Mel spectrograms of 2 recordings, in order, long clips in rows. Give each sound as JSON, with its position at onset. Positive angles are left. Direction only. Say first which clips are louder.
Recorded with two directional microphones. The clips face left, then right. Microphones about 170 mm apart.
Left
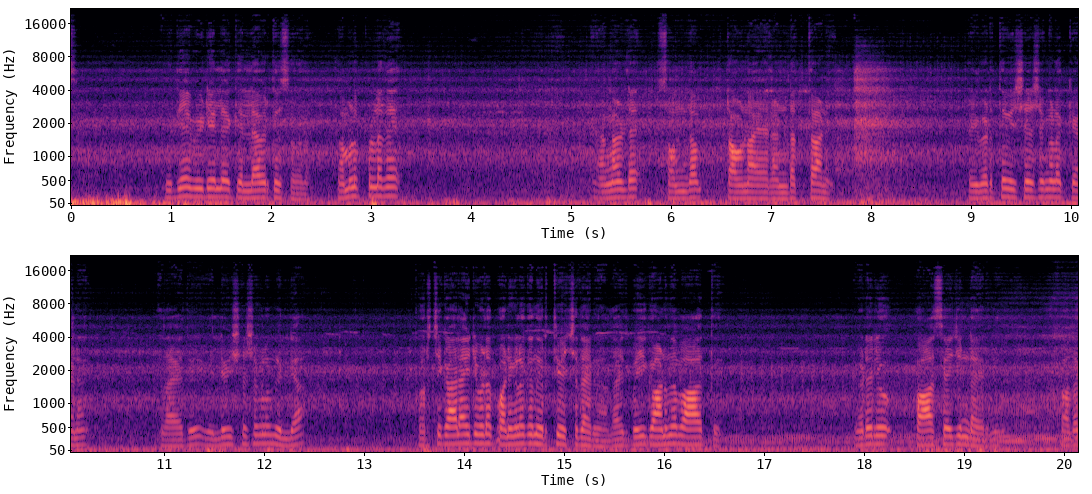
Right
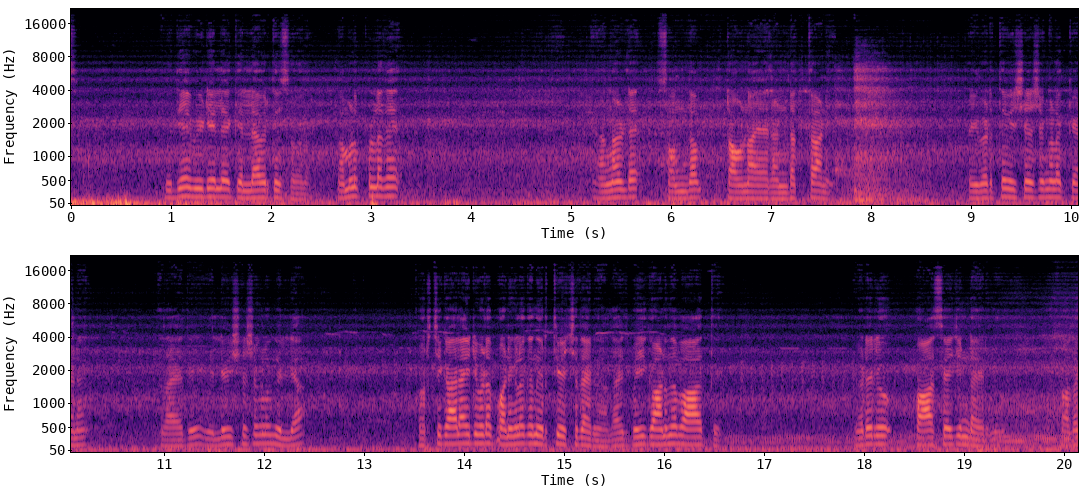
{"t": 1.0, "sound": "speech", "louder": "right 2 dB", "side_deg": 5}
{"t": 5.3, "sound": "speech", "louder": "right 2 dB", "side_deg": 5}
{"t": 7.8, "sound": "vehicle", "louder": "right 7 dB", "side_deg": -45}
{"t": 9.0, "sound": "speech", "louder": "right 1 dB", "side_deg": 5}
{"t": 13.6, "sound": "speech", "louder": "right 1 dB", "side_deg": 5}
{"t": 17.9, "sound": "speech", "louder": "right 1 dB", "side_deg": 5}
